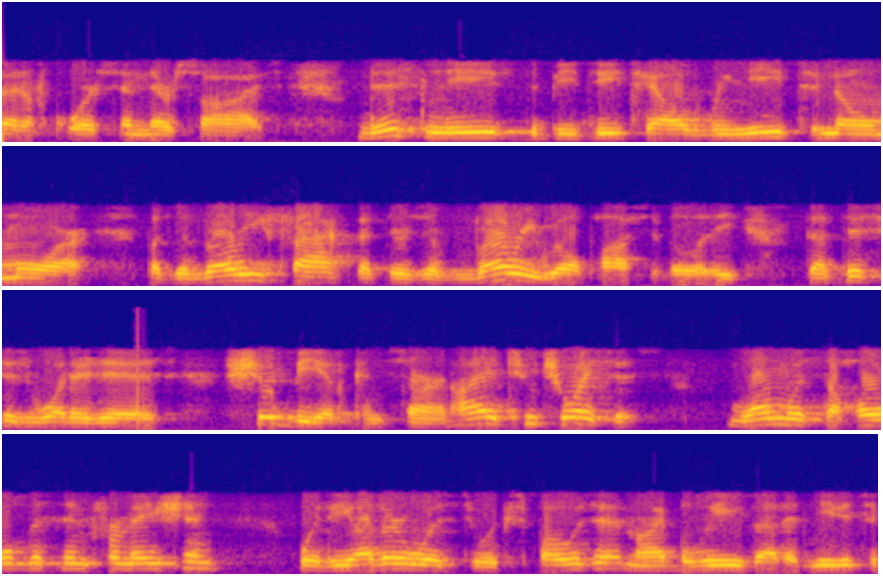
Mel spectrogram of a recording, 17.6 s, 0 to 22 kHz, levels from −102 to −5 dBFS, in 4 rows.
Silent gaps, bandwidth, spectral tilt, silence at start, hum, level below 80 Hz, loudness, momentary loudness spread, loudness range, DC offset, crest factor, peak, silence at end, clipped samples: none; 4.2 kHz; -7.5 dB/octave; 0 s; none; -60 dBFS; -18 LUFS; 8 LU; 1 LU; under 0.1%; 12 dB; -6 dBFS; 0 s; under 0.1%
